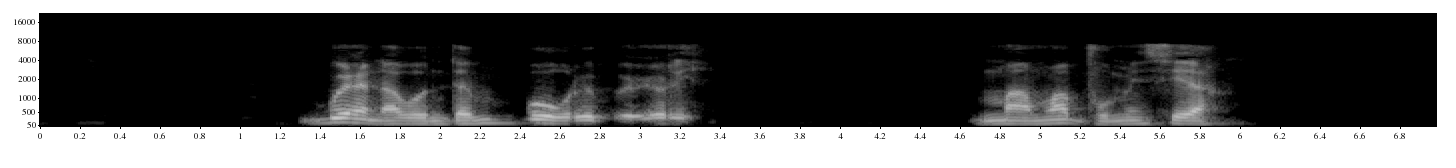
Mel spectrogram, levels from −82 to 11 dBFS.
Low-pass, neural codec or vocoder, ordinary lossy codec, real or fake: 7.2 kHz; codec, 24 kHz, 6 kbps, HILCodec; MP3, 48 kbps; fake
